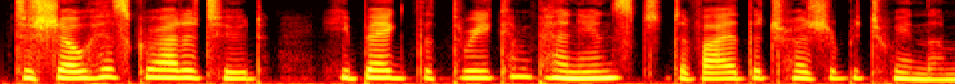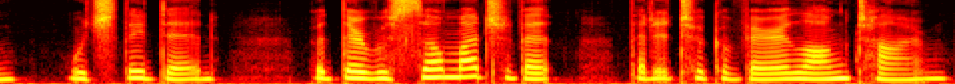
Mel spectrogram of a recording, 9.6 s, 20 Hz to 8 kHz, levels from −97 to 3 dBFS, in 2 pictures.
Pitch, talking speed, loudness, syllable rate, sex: 230 Hz, 200 wpm, -20 LUFS, 5.5 syllables/s, female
